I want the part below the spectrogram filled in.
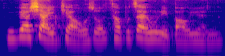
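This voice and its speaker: A woman delivering a sermon with a husky, breathy edge to her voice. She preaches dramatically, rising to loud outbursts and then dropping to soft, hushed words. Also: lowish voice, very fast.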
